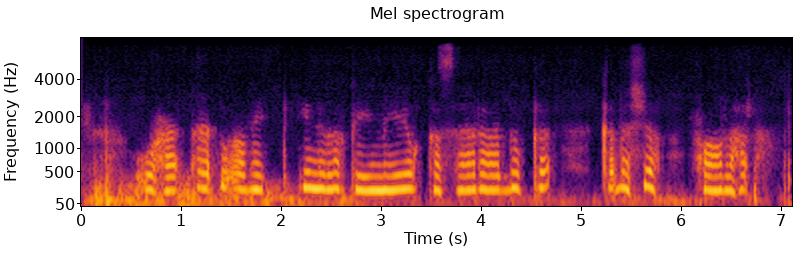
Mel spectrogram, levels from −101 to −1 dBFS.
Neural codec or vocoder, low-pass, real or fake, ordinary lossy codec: codec, 24 kHz, 1.2 kbps, DualCodec; 7.2 kHz; fake; AAC, 32 kbps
